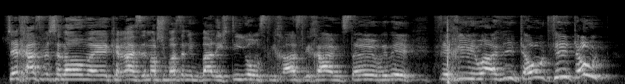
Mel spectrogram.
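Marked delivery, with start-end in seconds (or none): 2.4-6.2 apology building from slightly raised to much higher and louder; mock apology to wife. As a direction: beg forgiveness, more frantic toward the end.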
